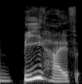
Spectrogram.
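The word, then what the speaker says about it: Beyhive: Wissen Sie, was der Beehive ist? Also mit Y in der Mitte. Das ist die Fan-Community von Beyoncé, spricht sich wie das englische Wort für Bienenstock.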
